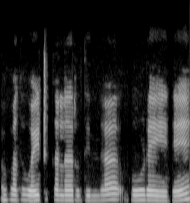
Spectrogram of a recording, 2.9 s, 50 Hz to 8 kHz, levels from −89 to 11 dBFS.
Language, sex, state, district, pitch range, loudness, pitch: Kannada, female, Karnataka, Belgaum, 185-200 Hz, -18 LUFS, 190 Hz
